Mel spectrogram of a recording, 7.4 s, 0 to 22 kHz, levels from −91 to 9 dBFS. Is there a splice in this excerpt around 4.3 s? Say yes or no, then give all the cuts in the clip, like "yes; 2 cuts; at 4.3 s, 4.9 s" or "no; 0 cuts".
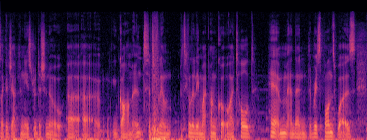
no; 1 cut; at 3.0 s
